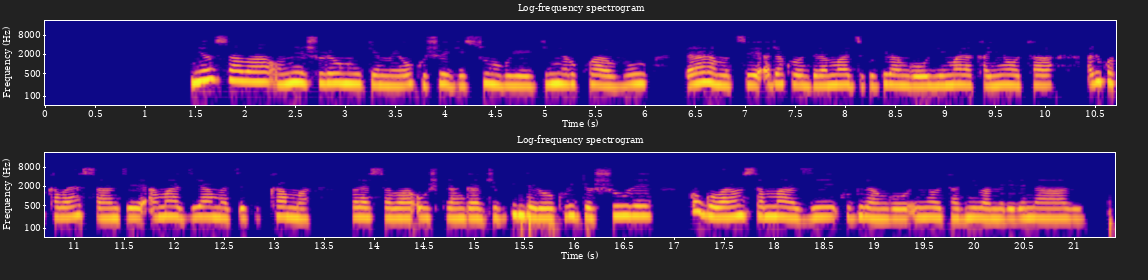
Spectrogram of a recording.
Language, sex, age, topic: Rundi, female, 36-49, education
